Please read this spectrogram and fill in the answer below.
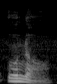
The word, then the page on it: uno: /ˈu.no/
